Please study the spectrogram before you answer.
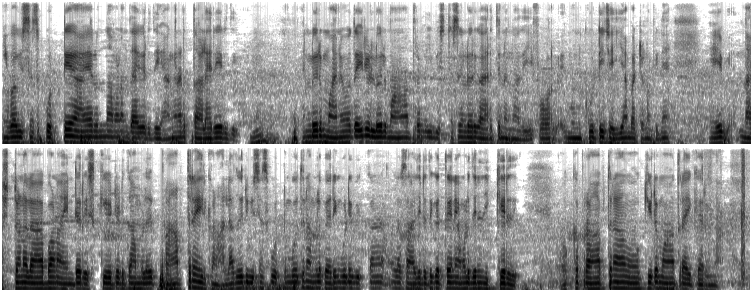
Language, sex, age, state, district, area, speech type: Malayalam, male, 18-30, Kerala, Malappuram, rural, spontaneous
